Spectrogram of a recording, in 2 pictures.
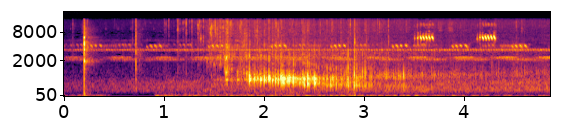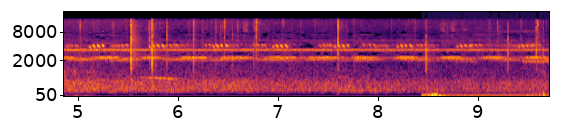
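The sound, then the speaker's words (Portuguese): Forest ambience filled with a steady, high-pitched chorus of chirping crickets and insects, with a few brief louder chirps and some soft rustling; no one speaks. “É isso aí, vocês estão ouvindo barulhinho aí diferente? É porque a gente tá na floresta, porque hoje é especial, hoje é temático”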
